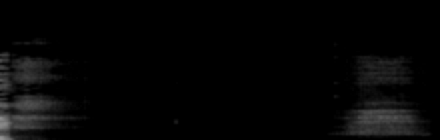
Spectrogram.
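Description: A man's speech trails off, then near silence, broken near the end by a short, faint intake of breath before he speaks again.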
